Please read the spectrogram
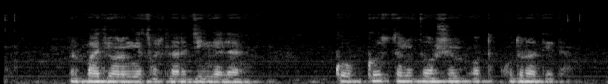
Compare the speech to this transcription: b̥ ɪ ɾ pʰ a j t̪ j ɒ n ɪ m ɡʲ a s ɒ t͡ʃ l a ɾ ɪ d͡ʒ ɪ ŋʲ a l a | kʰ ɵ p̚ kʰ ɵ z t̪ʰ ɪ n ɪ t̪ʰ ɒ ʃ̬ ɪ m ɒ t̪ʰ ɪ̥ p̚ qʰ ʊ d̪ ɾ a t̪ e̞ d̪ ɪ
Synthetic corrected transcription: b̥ ɪ ɾ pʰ a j t̪ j ɒ n ɪ m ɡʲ a s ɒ t͡ʃ l a ɾ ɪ d͡ʒ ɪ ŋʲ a l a | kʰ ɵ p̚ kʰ ɵ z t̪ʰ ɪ n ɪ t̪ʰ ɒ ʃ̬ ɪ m ɒ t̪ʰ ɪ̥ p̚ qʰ ʊ d̪ ɾ a t̪ e̞ d̪ ɪ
